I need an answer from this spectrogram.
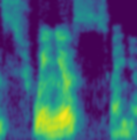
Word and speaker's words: Sueños: Is he's the owner of Conscious Leverage and Sueños LLC. Now, I know Sueños in Spanish, but spelled not the way it's spelled that we have it, but maybe it's spelled Suenos.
